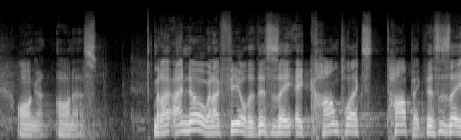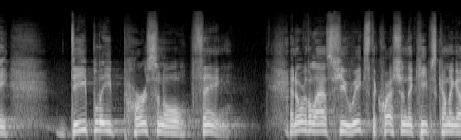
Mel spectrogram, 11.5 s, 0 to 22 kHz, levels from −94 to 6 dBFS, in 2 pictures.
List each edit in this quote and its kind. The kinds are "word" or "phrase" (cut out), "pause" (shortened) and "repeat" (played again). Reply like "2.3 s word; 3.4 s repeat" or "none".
none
